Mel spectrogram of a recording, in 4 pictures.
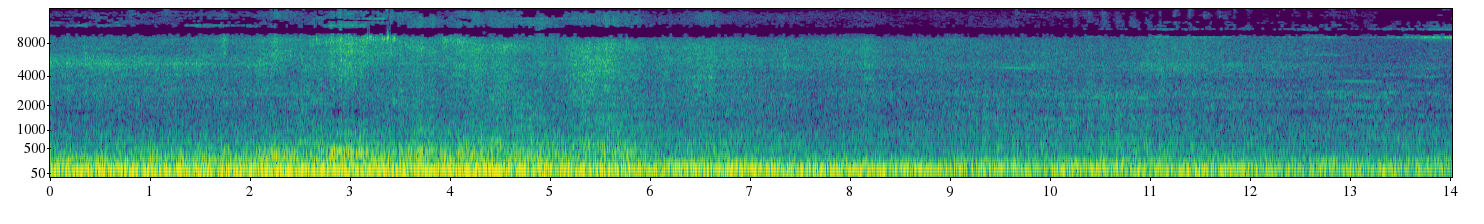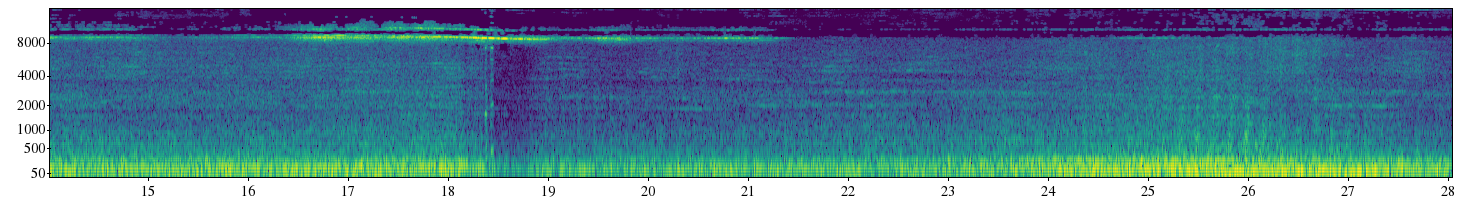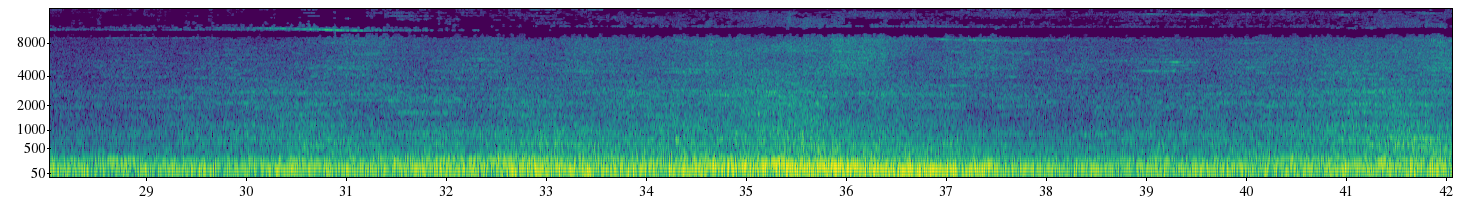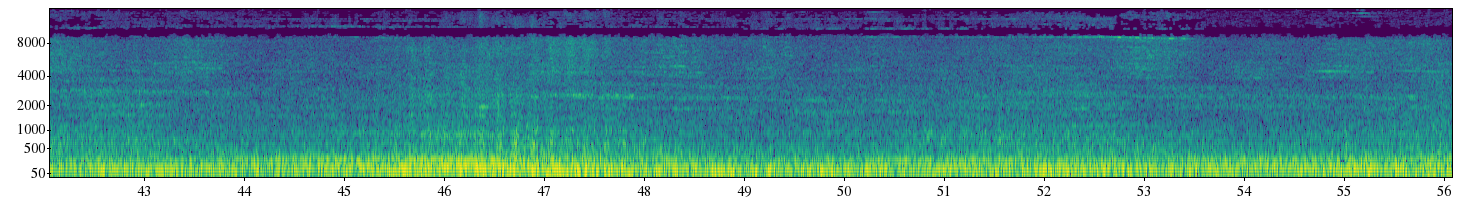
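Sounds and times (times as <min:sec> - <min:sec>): freight train wheels rumbling on rail: 0:00.0 - 0:56.0
high wheel squeal: 0:08.8 - 0:25.1, 0:26.3 - 0:28.1, 0:29.9 - 0:44.2, 0:46.4 - 0:50.8, 0:51.6 - 0:56.0.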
